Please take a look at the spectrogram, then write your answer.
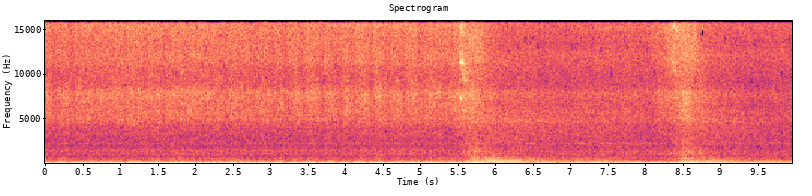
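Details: Freshly rebuilt Dodge Viper V10, first startup after oil priming: smooth steady idle, then two clean throttle blips rising and falling evenly. About 60 psi oil pressure, no leaks, radiator warming; healthy.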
